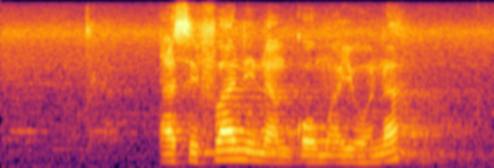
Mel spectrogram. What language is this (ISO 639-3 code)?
xho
